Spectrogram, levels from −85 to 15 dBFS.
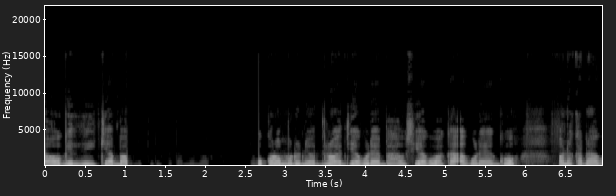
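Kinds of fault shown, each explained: Audio dropout to a faint residue: the speech cuts out abruptly at 1.03 s and returns at 2.67 s. The 1.65 s gap holds only a faint residue, about 35 dB down, likely a brief feed loss while the path stayed live. The waveform shrinks to a thin band, and the spectrogram shows a hard-edged, near-empty block.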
